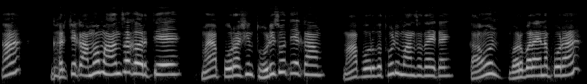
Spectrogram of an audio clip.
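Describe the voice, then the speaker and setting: Performer playing indulgent cartoon mother, shrill and sharp, fast-talking, scolding, rural Maharashtrian Marathi accent. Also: expressive, full character voice. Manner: scolding husband, coddling son. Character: doting, indulgent, quarrelsome village mother. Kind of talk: comedic cartoon skit dialogue.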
